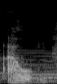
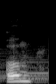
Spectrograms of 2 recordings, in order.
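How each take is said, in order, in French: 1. La voyelle est divisée en sons A et U. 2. La voyelle est un seul son O. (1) "et pas Aum" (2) "on dit Om"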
